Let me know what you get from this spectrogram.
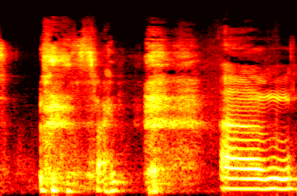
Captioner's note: laughs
